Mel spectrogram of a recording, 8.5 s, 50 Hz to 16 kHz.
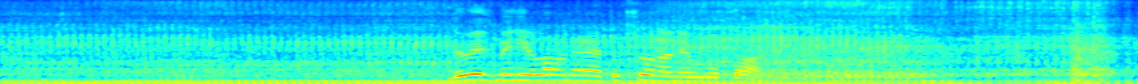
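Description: A Kubota B5001 mini tractor's small diesel engine idles steadily outdoors with a constant low rumble, while a person talks briefly over it partway through.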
